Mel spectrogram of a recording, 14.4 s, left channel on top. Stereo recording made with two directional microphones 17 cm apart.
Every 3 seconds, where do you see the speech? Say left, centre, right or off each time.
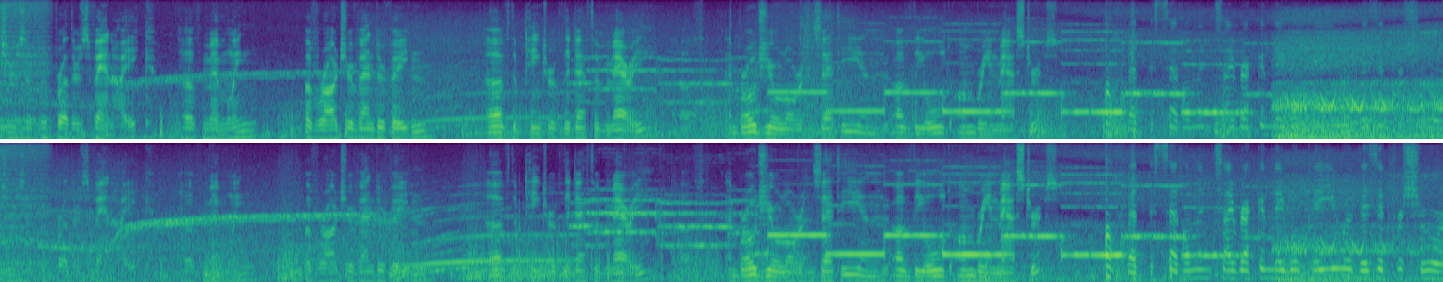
left, left, centre, right, right.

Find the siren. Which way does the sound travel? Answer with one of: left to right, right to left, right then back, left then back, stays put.
right to left.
